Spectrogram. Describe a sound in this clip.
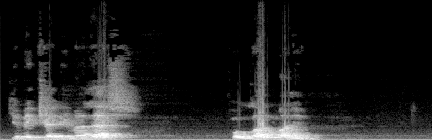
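An elderly man speaks calmly into a microphone, in short phrases.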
